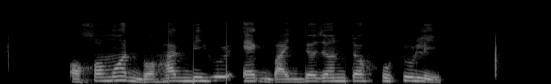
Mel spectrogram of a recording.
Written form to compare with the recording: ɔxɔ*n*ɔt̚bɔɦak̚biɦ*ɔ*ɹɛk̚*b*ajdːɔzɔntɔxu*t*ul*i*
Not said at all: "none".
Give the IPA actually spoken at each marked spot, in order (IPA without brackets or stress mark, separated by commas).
m, u, b, t, i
